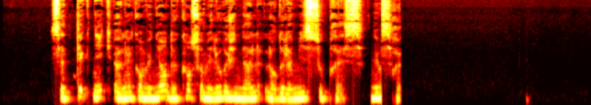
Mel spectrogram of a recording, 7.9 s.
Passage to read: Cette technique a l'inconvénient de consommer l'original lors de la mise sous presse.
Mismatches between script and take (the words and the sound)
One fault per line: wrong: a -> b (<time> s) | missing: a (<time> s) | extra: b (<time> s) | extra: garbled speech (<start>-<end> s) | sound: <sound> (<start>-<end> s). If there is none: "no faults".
extra: garbled speech (4.9-5.4 s)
